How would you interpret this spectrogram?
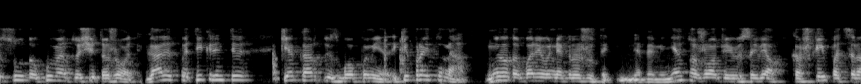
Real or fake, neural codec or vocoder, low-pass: real; none; 5.4 kHz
